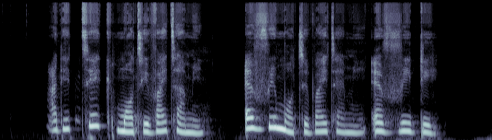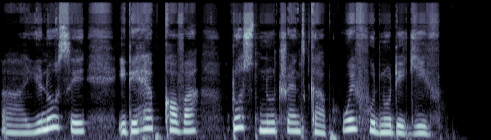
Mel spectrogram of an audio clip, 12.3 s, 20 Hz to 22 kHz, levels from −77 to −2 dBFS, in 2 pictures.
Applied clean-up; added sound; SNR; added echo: neural mask model Resemble Enhance denoiser.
